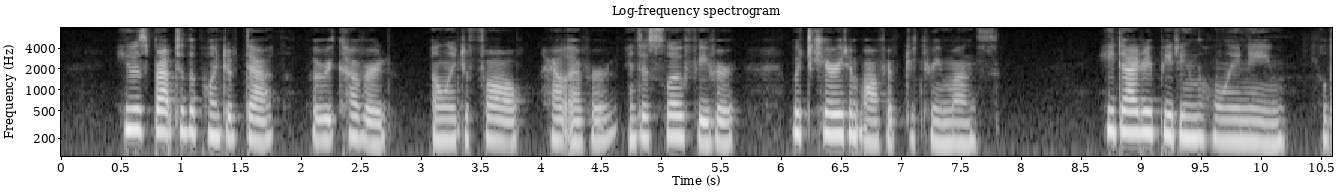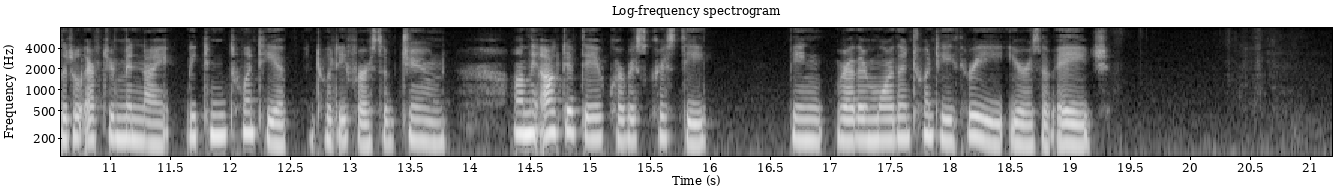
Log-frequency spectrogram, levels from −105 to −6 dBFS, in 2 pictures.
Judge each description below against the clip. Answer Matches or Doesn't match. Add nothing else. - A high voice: Matches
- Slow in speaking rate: Doesn't match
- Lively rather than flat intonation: Doesn't match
